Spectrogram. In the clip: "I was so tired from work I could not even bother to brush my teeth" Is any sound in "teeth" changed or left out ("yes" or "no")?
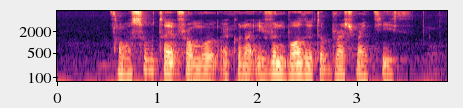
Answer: no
